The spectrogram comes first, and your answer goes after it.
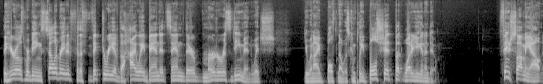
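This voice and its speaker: A man's voice: mid-range voice, no echo, clean studio sound, natural voice. An actor playing a sardonic, haunted necromancer outcast who narrates his own tale in a wry, theatrical way for an audio drama. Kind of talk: first-person dramatic narration, scripted.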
